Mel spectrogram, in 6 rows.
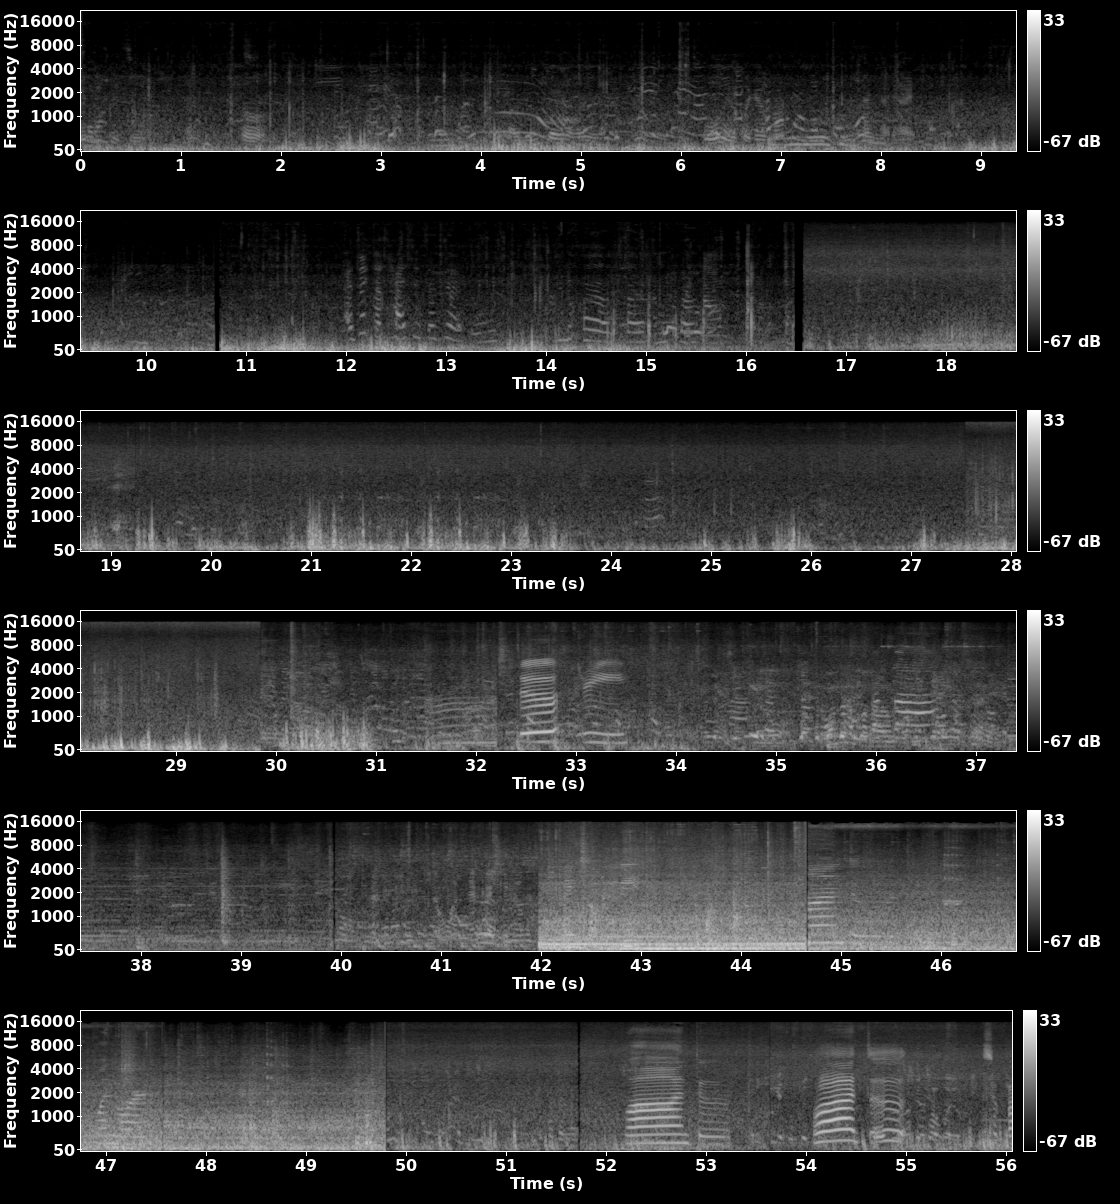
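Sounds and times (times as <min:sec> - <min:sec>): wind buffeting microphone: 0:00.0 - 0:15.7, 0:16.6 - 0:34.3, 0:42.0 - 0:53.6, 0:54.3 - 0:56.0
moving train rumble and hum: 0:42.0 - 0:49.8.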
